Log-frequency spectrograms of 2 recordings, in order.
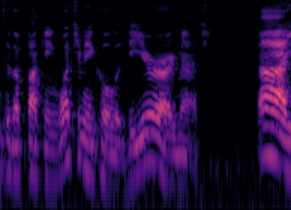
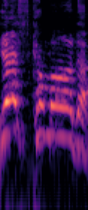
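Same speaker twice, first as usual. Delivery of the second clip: loud talking, higher and louder; 10 dB louder than usual. Retelling soldiers answering a commander they didn't like: imitating loud talking. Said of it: "they'd talk really loudly and be like".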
